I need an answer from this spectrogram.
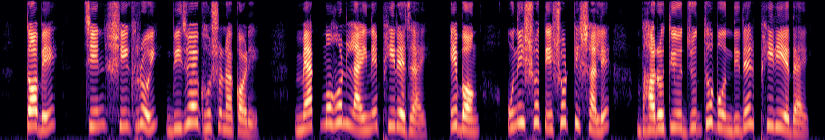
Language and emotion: Bengali, neutral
